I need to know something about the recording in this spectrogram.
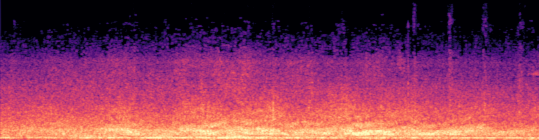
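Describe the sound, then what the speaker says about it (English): A garbage truck rolls past on a neighborhood street during a run, a loud, steady engine and road roar that swells slightly as it passes. "Yet another garbage truck."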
